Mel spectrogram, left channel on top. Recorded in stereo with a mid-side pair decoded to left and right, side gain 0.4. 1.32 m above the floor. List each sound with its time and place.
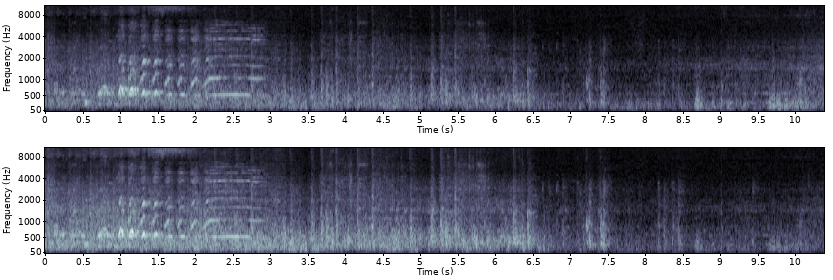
0.5 s laughter: 35° right, 9 m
